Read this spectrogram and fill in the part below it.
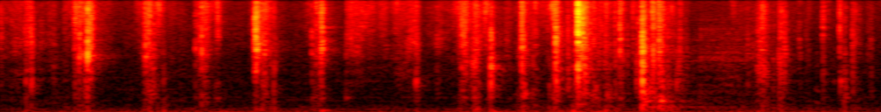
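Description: Tarot cards are shuffled by hand at close range, producing soft, irregular riffling flutters and crisp snaps in quick bursts, quiet and without talk.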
